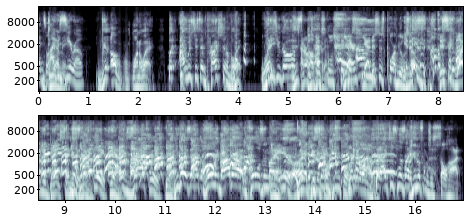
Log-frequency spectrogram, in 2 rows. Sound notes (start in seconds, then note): 6.7 laughing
